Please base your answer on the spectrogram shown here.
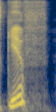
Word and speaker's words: GIF: media repost a Tunes GIF GIF I say GIF send me a letter and that's what got the juices flowing you GIF people are insane it's a hard G look at the word Robert Smigel recently said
